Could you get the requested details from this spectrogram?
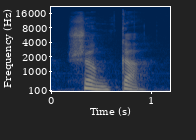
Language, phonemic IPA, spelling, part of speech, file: Swedish, /ˈɧɵŋːˌka/, sjunka, verb, Sv-sjunka.ogg
- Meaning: 1. to sink 2. to lower, to decrease 3. to collapse (mainly of people)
